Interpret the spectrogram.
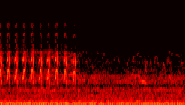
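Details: Two eagles perched on the mid-right branches of a tree calling: a quick run of about nine high, thin chittering notes over a second and a half, then quiet over a steady low rumble.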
